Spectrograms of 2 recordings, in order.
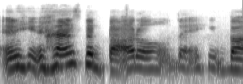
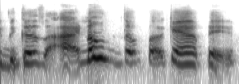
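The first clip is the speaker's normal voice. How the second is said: normal talking voice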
